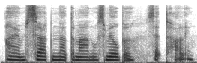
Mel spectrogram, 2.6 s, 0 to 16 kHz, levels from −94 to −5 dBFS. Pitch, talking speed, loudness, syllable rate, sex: 195 Hz, 230 wpm, -21 LUFS, 5.6 syllables/s, female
